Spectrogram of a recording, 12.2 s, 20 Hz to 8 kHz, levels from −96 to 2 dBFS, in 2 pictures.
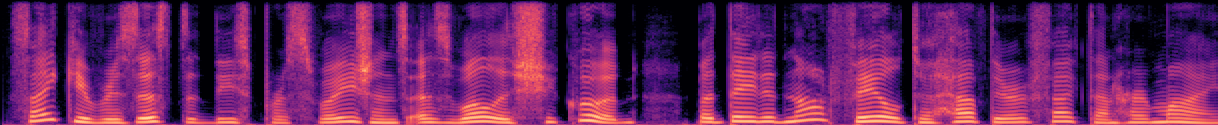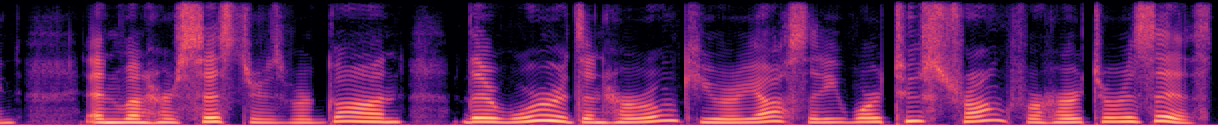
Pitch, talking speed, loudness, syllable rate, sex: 240 Hz, 195 wpm, -18 LUFS, 4.8 syllables/s, female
